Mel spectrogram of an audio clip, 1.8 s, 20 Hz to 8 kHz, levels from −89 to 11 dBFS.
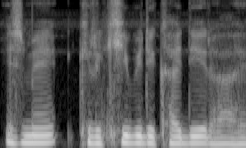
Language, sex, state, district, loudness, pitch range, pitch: Hindi, male, Arunachal Pradesh, Longding, -14 LUFS, 130-145 Hz, 135 Hz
